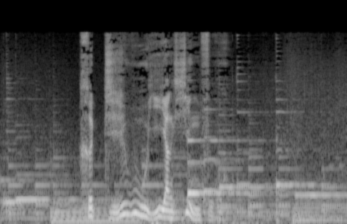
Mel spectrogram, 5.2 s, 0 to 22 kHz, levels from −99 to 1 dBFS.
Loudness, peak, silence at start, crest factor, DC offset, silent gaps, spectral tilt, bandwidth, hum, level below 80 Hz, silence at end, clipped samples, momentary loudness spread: -23 LUFS; -4 dBFS; 0 s; 18 dB; under 0.1%; none; -5.5 dB/octave; 12.5 kHz; none; -36 dBFS; 0 s; under 0.1%; 12 LU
